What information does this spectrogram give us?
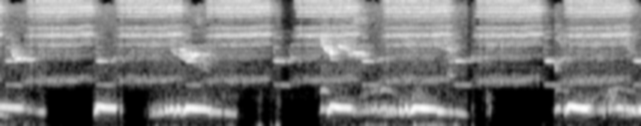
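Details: Tame Barbary dove calling outdoors, deep mellow coos in a short-then-long pattern, the long note wavering and sinking at its end, repeated several times while a thin high whine runs steadily behind.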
